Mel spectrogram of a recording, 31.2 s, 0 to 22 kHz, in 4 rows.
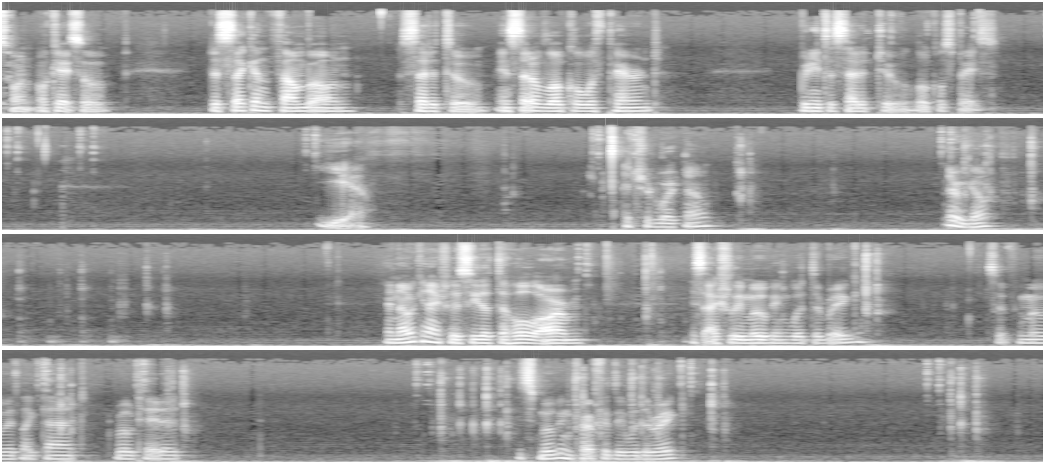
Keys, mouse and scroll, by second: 13.3 r, 15.1 ctrl+z, 16.7 g, 22.1 g, 23.8 r, 24.7 g, 26.8 ctrl+z, 27.0 ctrl+z, 27.8 ctrl+z, 28.2 ctrl+z, 28.7 g, 30.6 ctrl+z.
